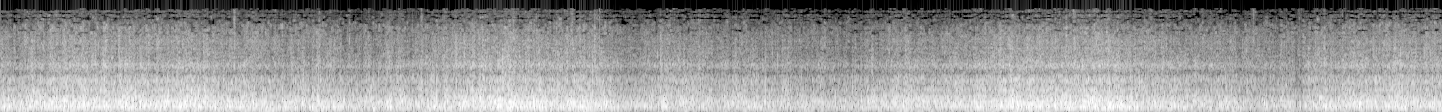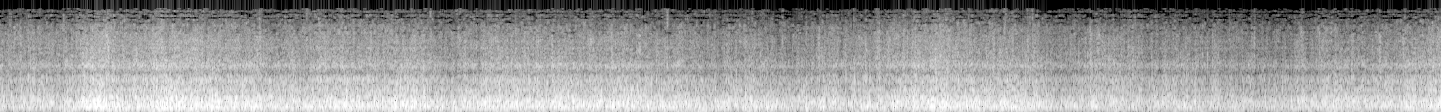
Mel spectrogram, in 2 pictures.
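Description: Steady rain, a dense, deep-toned hiss that swells and eases in slow waves, loudest about halfway through.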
